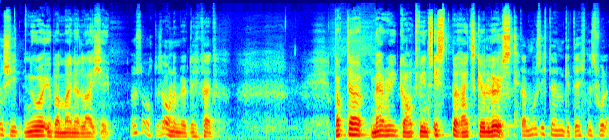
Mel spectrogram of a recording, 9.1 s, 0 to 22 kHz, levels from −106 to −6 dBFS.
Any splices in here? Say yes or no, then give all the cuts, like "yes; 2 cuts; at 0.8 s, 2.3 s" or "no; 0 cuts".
yes; 2 cuts; at 2.3 s, 6.5 s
